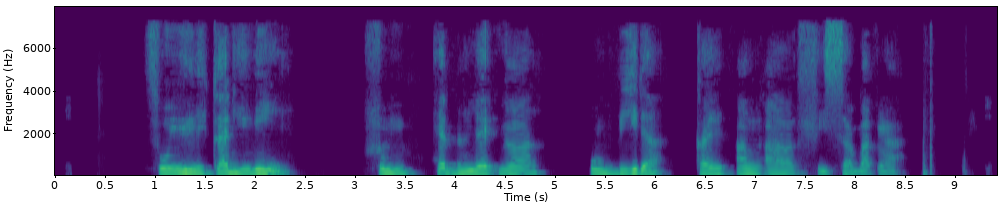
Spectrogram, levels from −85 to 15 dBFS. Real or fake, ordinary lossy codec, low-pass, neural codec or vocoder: fake; MP3, 48 kbps; 7.2 kHz; codec, 24 kHz, 0.9 kbps, WavTokenizer, medium music audio release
